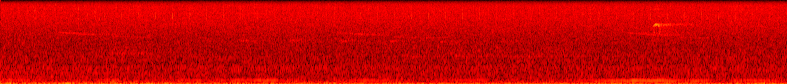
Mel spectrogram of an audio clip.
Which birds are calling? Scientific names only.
Dryobates villosus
